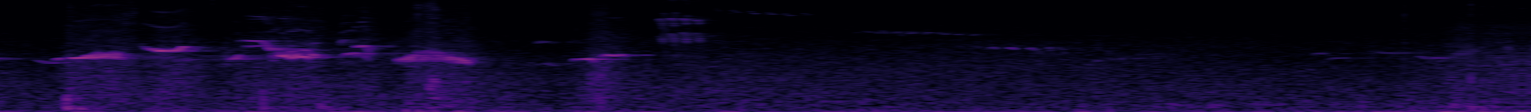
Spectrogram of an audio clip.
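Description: A songbird singing a quick run of high chirping notes for about two seconds, with one more note a moment later, then only faint distant calls.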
